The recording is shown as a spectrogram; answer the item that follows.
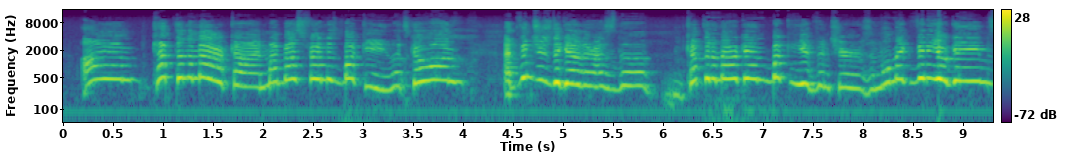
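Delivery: loud, squeaky, very high-pitched voice. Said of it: "I've sounded like Mickey Mouse".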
